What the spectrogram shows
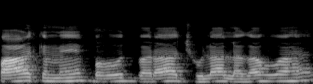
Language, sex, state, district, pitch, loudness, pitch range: Hindi, male, Bihar, Bhagalpur, 150 Hz, -23 LUFS, 140-155 Hz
